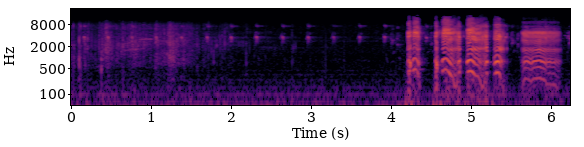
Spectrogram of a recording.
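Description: Faint background with small, evenly spaced high chirps, then about four seconds in a run of loud, short, high-pitched bursts of laughter.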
